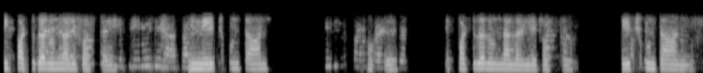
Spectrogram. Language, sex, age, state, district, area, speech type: Telugu, female, 18-30, Telangana, Vikarabad, rural, conversation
